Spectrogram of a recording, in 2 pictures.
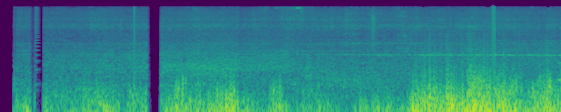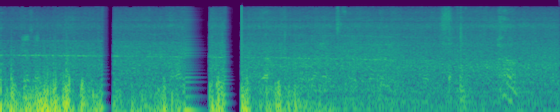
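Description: Low rumbling outdoor street noise, loudest between about six and ten seconds in, with the sound cutting out briefly several times.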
